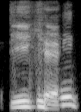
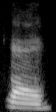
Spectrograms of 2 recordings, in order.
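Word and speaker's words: Dike: Shame Dyke. It's actually pronounced DK. DK.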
